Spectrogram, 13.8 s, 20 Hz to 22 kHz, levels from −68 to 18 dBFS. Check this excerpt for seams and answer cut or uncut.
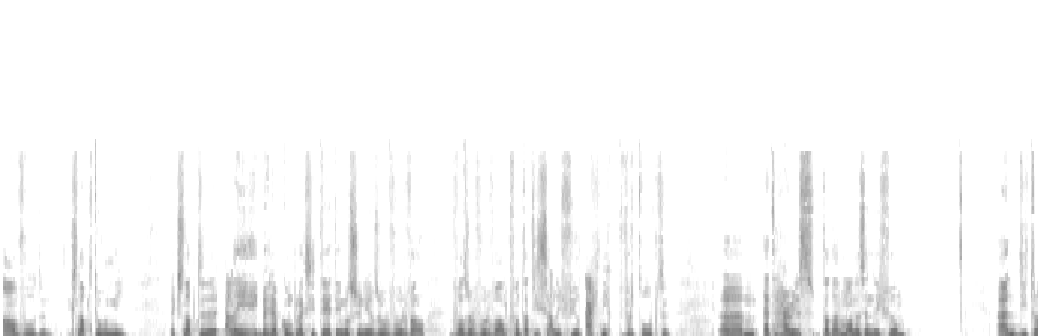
cut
